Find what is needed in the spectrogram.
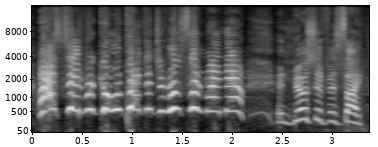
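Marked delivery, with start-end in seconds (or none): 0.1-2.1 high, loud, commanding; hammed-up shrill insistence. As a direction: bark it back at him high. Mary insists to Joseph.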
